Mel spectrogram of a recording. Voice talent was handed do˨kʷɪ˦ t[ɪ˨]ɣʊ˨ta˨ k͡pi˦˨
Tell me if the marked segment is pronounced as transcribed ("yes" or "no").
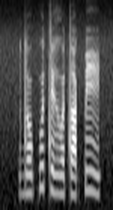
yes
